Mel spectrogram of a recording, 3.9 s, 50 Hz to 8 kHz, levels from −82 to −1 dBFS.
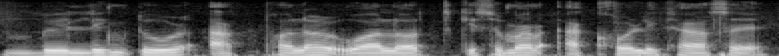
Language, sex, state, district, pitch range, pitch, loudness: Assamese, male, Assam, Sonitpur, 115-125 Hz, 115 Hz, -16 LUFS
